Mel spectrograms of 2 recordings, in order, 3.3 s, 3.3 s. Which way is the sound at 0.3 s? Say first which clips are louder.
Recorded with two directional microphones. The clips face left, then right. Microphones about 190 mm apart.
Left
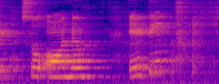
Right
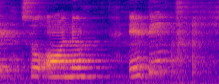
Right 1 dB; centre (ahead or behind).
